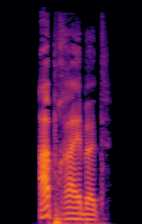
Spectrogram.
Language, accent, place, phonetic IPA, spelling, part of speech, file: German, Germany, Berlin, [ˈapˌʁaɪ̯bət], abreibet, verb, De-abreibet.ogg
- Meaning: second-person plural dependent subjunctive I of abreiben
